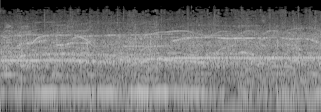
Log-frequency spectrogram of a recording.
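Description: Stadium crowd cheering and whooping over music from the public-address system, celebrating a walk-off win.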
